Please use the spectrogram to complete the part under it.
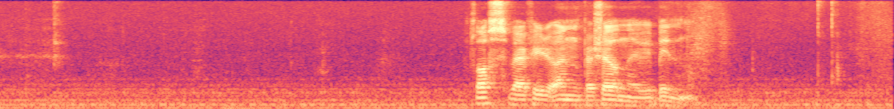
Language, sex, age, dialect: Faroese, male, 15-35, Norðuroyggjar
